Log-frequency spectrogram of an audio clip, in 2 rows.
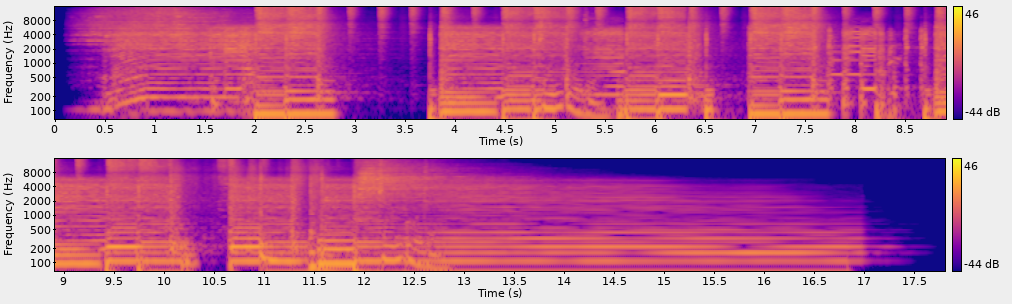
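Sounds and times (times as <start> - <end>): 
hard rock intro logo jingle: 0.2 - 16.6.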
